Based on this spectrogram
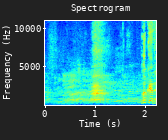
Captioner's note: exhales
